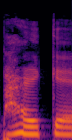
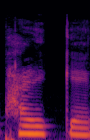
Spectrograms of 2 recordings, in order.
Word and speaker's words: 밝게: 발음한다 예시가 적절하죠 밖게 밝게 어떤게 맞을까요 용혼의 여간 마음 리을 기역은 기역 앞에서 리을로 발음한다 자 기역이 대표 음이지만 뒤에 같은 기억이 올 때는 리을로 발음한다고 말씀을 드렸죠 그래서 밝게 맞습니다 자 그다음에 리을 기억이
